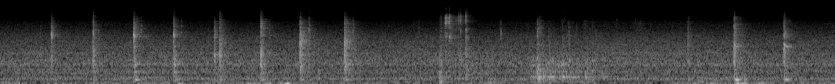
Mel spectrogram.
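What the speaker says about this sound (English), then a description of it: "Not a regular hammer, it's a dead blow hammer" Steady series of sharp, dull knocks from a dead blow hammer during cylinder barrel removal, roughly one every half second, close by, with a brief pause midway.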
